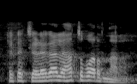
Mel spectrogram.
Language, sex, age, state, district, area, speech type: Kannada, male, 45-60, Karnataka, Dharwad, rural, spontaneous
